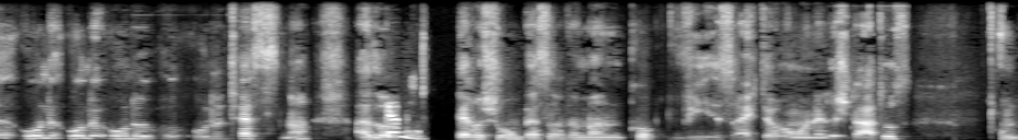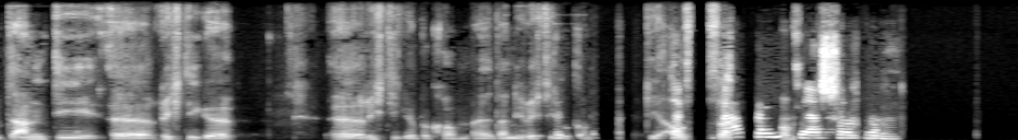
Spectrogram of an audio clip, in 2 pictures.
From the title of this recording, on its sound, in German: Instagram Live Talk hier als Podcast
